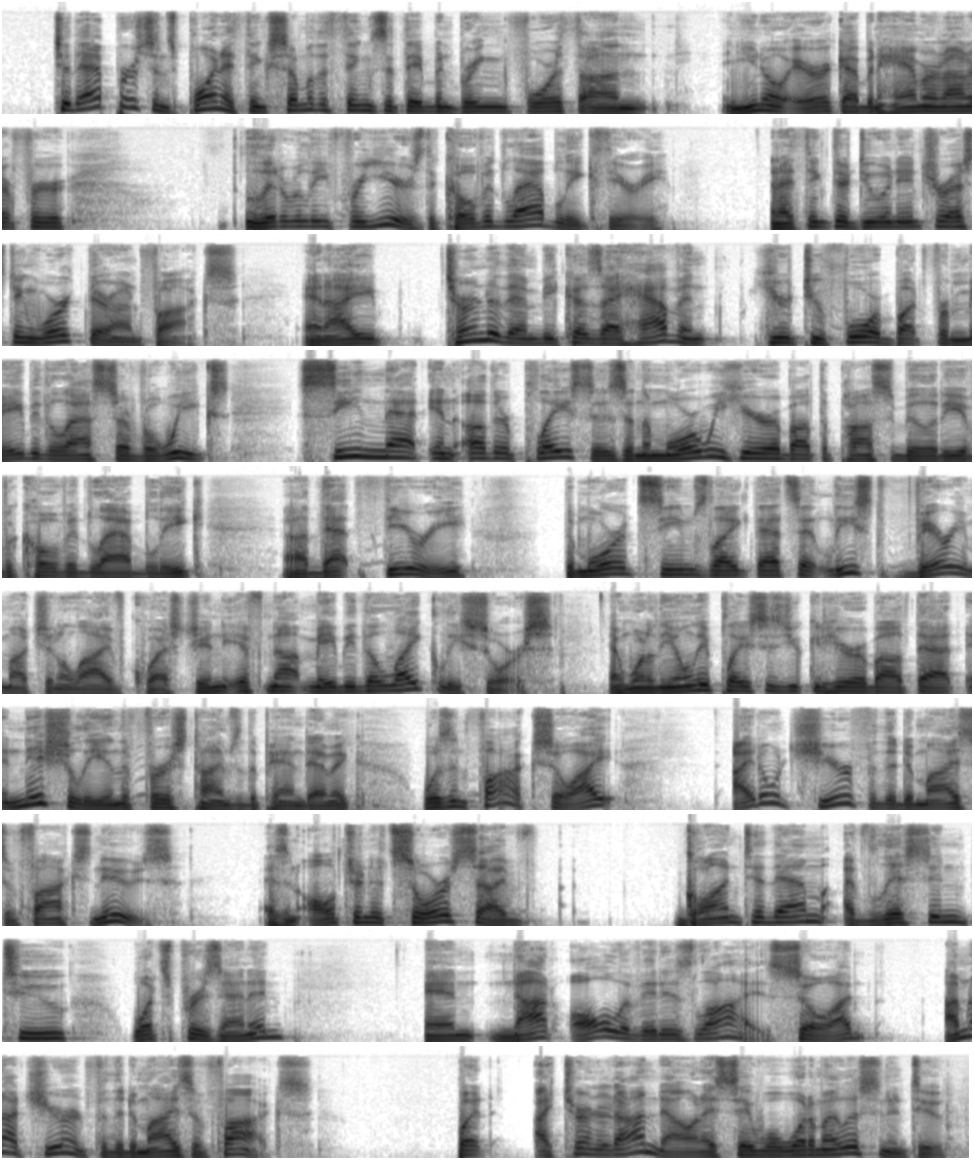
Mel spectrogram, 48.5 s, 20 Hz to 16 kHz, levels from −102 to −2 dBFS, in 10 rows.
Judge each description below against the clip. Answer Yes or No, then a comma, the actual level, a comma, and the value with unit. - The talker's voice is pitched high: No, medium, 140 Hz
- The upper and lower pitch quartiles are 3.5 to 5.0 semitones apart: Yes, average, 4.6 semitones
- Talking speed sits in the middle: No, fast, 220 wpm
